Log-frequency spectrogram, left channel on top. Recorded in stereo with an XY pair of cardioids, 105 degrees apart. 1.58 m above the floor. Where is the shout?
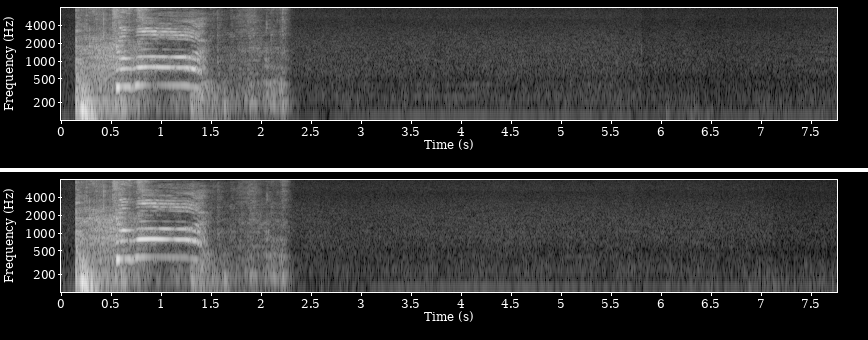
5° right, 1.1 m; by 2.3 s 35° left, 2.5 m.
